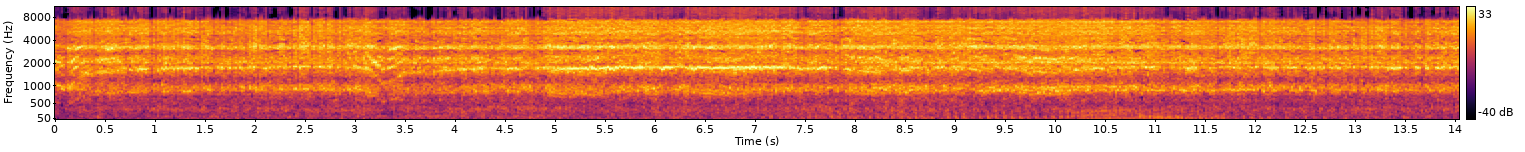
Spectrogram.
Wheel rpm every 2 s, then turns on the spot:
190, 220, 210, 220, 230, 230, 230.
none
